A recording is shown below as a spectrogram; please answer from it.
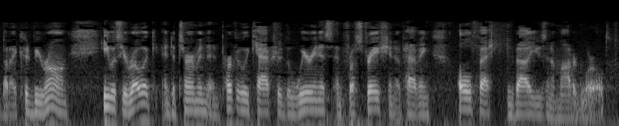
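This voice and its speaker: A man co-hosting a radio show, reading out listener mail in a husky voice. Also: low-pitched. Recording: dull lo-fi audio.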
